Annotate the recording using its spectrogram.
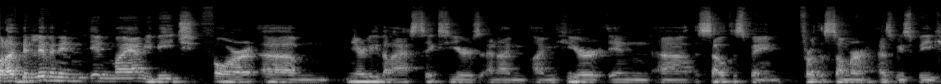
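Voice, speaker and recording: At a fairly slow pace with hardly any pauses, a man talks in a bright, sharp tone at a medium pitch with ordinary pitch variation. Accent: Irish. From Ireland. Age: 40s. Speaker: copywriter. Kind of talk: interview.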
